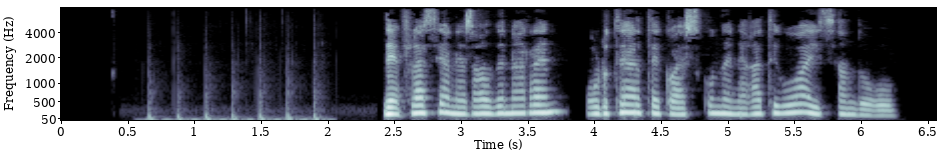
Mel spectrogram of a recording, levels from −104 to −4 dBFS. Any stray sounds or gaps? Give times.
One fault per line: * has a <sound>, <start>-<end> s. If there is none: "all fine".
* has a thud, 0.5-2.1 s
